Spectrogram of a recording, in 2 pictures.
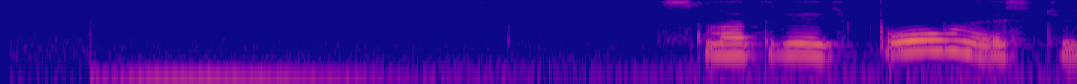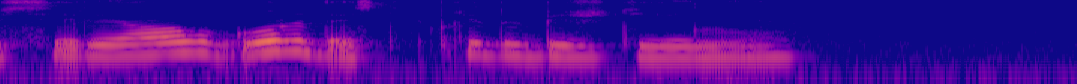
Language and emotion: Russian, neutral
